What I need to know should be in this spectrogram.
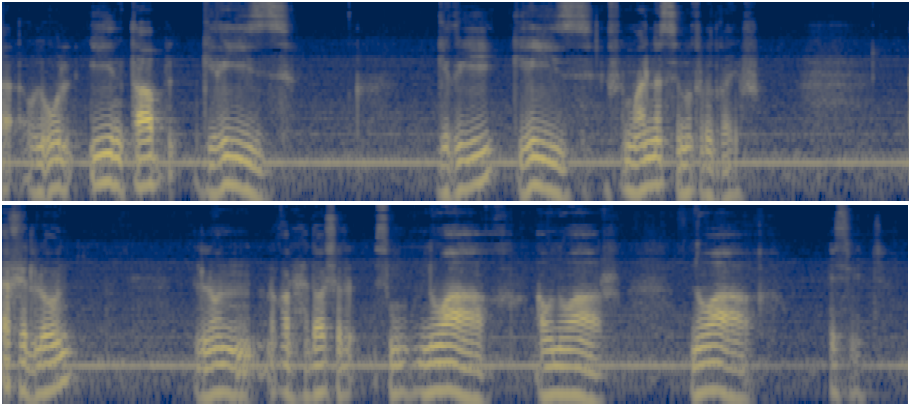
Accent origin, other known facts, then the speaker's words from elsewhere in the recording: Egypt; موف احنا بنقول عندنا في مصر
